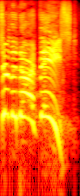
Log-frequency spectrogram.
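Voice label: US direction relative northeast, battlechatter, english; localized english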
